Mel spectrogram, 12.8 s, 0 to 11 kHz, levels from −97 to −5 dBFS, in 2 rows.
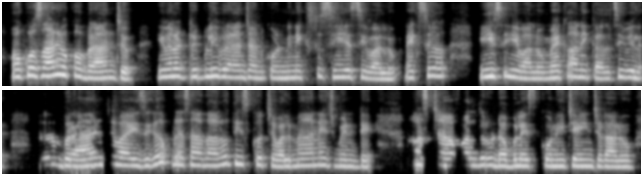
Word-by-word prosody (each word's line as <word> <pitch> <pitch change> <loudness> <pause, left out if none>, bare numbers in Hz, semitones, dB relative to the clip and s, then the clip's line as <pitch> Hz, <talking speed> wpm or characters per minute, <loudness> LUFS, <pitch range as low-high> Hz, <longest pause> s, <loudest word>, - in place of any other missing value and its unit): ఒక్కోసారి 295 +3 +7
ఒక్కో 305 -2 +1
బ్రాంచ్. 225 0 +3 0.4
ఇవాళ 270 +2 +4
ట్రిపుల్ 265 +1 0
ఈ - - +3
బ్రాంచ్ 245 -2 0
అనుకోండి. 225 0 -3
నెక్స్ట్ 235 +4 -7
సీఎస్ఈ 250 -1 -2
వాళ్ళు. 200 -1 0 0.2
నెక్స్ట్ 235 +5 -2 0.6
ఈసీఈ 275 -1 +3
వాళ్ళు, 215 0 -1
మెకానికల్, 235 -2 0
సివిల్ 245 -4 0 0.7
బ్రాంచ్ 235 +4 +2
వైస్‌గా 240 +3 +1
ప్రసాదాలు 255 -1 -1
తీసుకొచ్చేవాళ్ళు 255 -7 -1
మేనేజ్‌మెంటే. 225 -4 -3 0.5
ఆ - - +2
స్టాఫ్ 240 -1 0
అందరూ 250 +1 -2
డబ్బులేసుకొని, 225 0 0
చేయించడాలు 215 -3 +1
240 Hz, 120 wpm, -22 LUFS, 225-260 Hz, 0.7 s, ఒక్కోసారి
